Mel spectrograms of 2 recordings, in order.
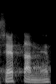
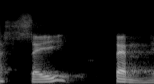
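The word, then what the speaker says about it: seitan: site and society ya Bukan setan tapi tulisannya stent ya bacanya Sei ten site end site itu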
